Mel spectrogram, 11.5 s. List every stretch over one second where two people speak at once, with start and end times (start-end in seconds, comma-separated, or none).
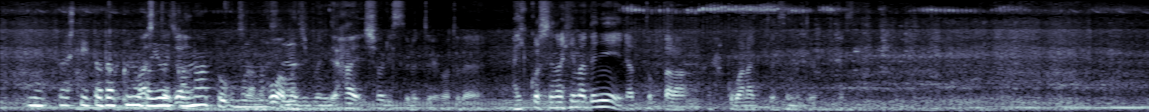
0.8-3.0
